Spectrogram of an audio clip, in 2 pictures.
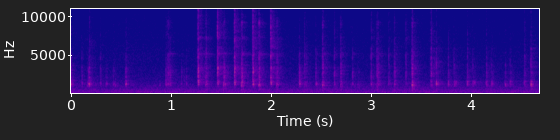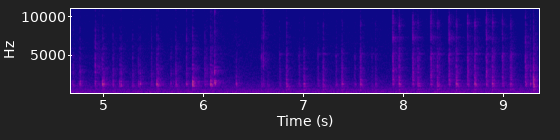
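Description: A 60% Clueboard mechanical keyboard in a metal case, with Zealios V2 62g switches and GMK ABS plastic keycaps, rests on a cutting mat while individual keys are pressed with one hand's fingertips. Steady, uneven typing produces short, crisp clacks centered around 1 kHz with bright upper edges, each dying away almost instantly over a faint low background.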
